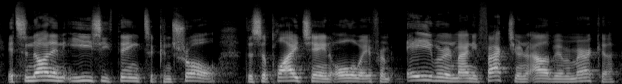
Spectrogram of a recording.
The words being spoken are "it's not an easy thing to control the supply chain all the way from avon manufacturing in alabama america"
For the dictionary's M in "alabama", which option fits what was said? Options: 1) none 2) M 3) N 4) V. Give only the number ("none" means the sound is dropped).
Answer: 1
